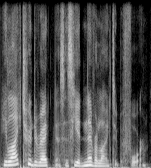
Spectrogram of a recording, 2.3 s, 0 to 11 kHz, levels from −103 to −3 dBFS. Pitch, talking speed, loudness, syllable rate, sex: 200 Hz, 290 wpm, -17 LUFS, 8.2 syllables/s, female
